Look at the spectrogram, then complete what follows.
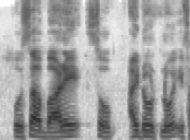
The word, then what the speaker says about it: Hosabale: It's not Hosabale, it should be something like Hosabare.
